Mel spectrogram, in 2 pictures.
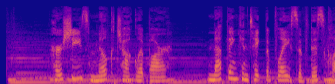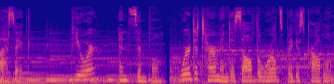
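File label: Commercial, real people female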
